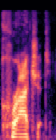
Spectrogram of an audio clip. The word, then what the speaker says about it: Crochet: I've heard it pronounced Crotchet, just like Michael Peanuts. Crotchet. That's like Miami Vice.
